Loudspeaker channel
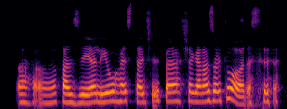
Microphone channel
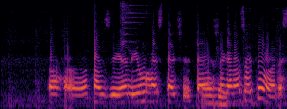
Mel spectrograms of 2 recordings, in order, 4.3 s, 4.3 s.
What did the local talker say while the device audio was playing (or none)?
Aham.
